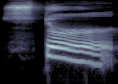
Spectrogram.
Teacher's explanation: Specifically, the stir sound that we're going to talk about today is an R vowel where the vowel right before the R is practically neutral. So, you don't really hear a vowel sound and the R takes over the sound.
